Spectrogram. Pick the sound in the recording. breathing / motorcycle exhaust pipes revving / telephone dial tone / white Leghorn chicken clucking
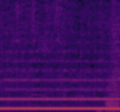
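telephone dial tone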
